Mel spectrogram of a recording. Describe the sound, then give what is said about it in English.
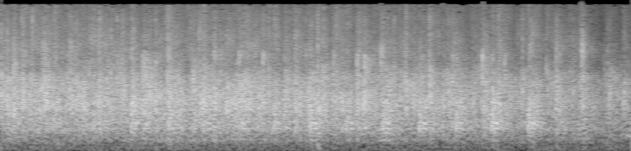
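A large audience at a talk on family and internal medicine physicians breaks into a big round of applause, dense and even throughout, easing slightly near the end. “I think we need to get a really big round of applause for these two men.”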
